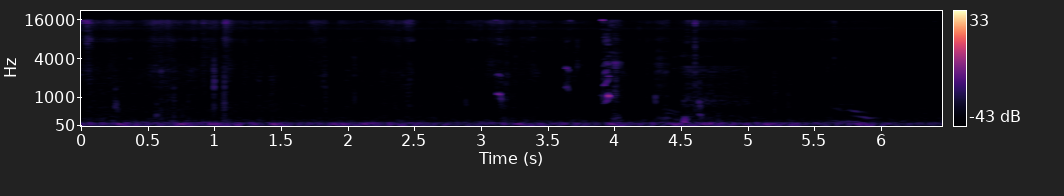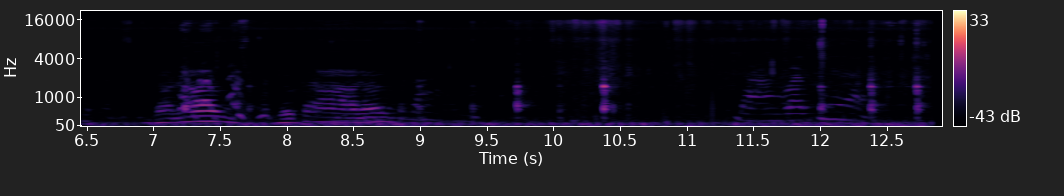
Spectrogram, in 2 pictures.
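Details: Dog, a mother looking after her puppies; quiet wavering whines rise and fall in two drawn-out bouts midway, followed by a shorter whimper near the end, over a low steady background hum.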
